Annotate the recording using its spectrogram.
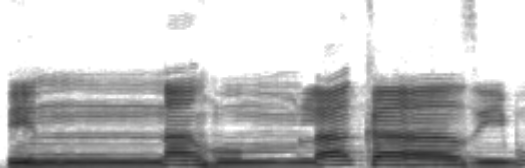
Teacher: Ka panjang 2 ketukan karena ada tanda berdiri di atasnya, mad asli. Zibun panjang boleh 2, boleh 4, boleh 6 ketukan, mad arid lisukun.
